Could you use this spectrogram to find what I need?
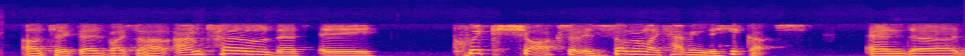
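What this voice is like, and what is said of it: British accent. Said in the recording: “speaking with a British accent ... I am now somehow been converted into having a British accent.”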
